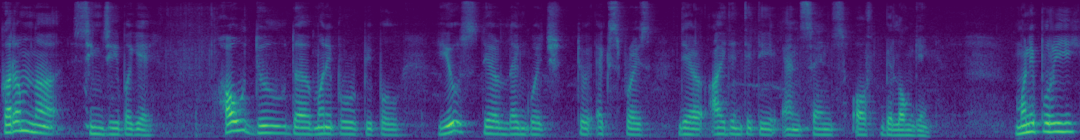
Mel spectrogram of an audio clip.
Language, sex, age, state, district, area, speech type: Manipuri, male, 18-30, Manipur, Senapati, rural, spontaneous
